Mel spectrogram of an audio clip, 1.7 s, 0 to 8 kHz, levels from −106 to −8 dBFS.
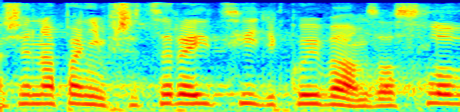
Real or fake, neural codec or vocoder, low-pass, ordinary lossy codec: real; none; 7.2 kHz; MP3, 64 kbps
